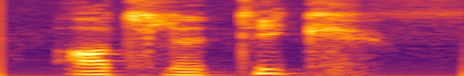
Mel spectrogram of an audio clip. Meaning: athletics: only in the sense of track and field, not sports in general
- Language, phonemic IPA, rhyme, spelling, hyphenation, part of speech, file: Dutch, /ˌɑt.leːˈtik/, -ik, atletiek, at‧le‧tiek, noun, Nl-atletiek.ogg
